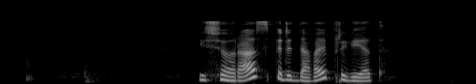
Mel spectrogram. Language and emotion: Russian, positive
